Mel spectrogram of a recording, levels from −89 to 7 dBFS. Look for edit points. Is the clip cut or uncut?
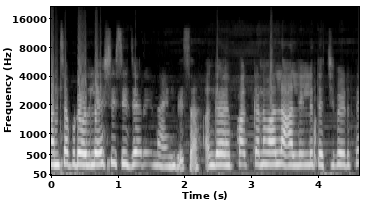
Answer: cut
